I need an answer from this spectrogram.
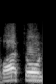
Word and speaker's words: Platon: Platon is the right way to say it.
